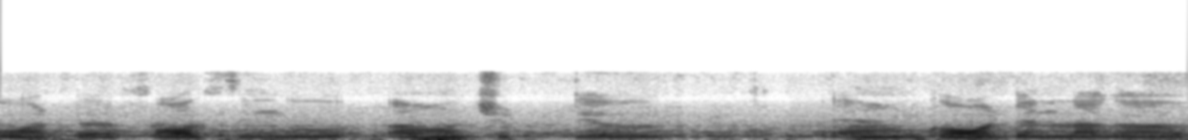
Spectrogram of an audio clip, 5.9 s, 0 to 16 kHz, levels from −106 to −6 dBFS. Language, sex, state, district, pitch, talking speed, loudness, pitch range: Telugu, female, Andhra Pradesh, Visakhapatnam, 195 Hz, 80 wpm, -18 LUFS, 185-205 Hz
